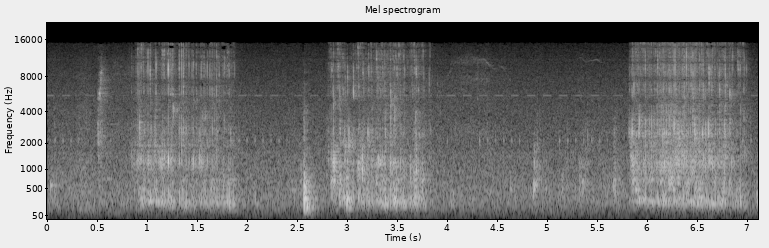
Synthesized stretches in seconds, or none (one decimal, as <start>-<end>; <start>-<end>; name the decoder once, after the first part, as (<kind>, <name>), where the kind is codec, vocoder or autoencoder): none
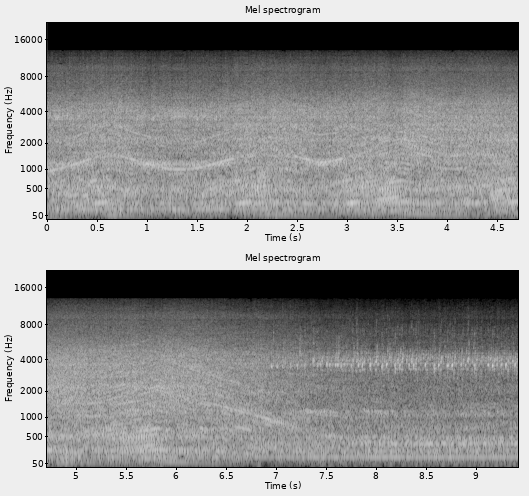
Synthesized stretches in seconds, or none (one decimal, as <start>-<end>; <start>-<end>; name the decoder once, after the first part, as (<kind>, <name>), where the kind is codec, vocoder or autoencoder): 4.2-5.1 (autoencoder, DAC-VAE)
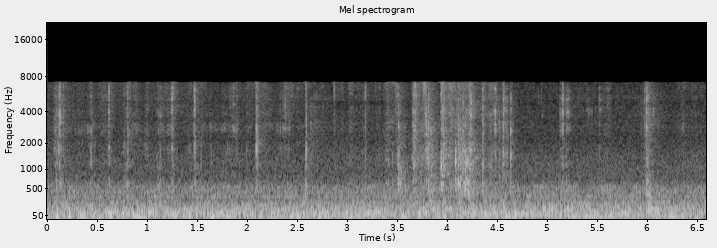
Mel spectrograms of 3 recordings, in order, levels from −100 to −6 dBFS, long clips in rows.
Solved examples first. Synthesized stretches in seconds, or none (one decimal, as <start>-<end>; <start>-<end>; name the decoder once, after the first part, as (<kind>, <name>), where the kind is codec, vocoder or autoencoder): 4.8-5.9 (vocoder, WaveNeXt)

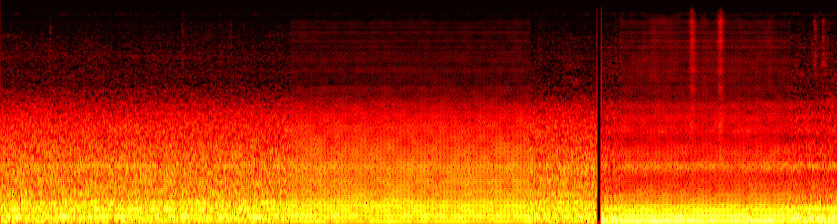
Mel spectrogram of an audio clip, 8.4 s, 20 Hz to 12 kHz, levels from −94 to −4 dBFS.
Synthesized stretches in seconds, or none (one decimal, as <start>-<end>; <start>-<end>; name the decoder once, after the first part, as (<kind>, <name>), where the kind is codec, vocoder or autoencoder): 2.9-5.3 (vocoder, Vocos); 6.2-7.9

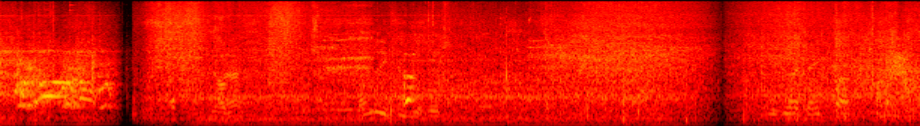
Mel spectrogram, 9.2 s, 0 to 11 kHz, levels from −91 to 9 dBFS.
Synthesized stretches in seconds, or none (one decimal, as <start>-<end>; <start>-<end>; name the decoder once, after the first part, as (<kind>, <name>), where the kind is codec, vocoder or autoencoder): 0.0-9.2 (vocoder, BigVGAN v2)

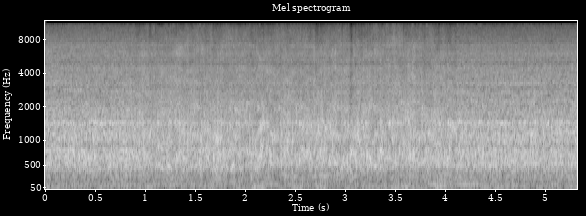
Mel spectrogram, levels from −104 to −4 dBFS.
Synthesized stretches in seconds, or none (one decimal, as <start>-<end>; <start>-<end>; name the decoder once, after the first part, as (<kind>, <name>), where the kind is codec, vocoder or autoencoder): 0.9-4.1 (codec, HILCodec)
